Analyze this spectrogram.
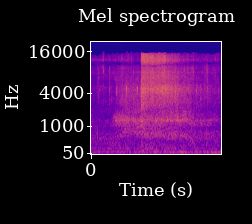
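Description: Creatures lunge and attack with a burst of noise.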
